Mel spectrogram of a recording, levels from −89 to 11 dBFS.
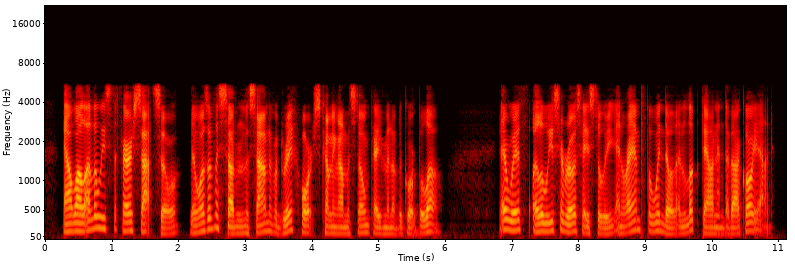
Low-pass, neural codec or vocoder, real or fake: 5.4 kHz; codec, 16 kHz, 1 kbps, FunCodec, trained on Chinese and English, 50 frames a second; fake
